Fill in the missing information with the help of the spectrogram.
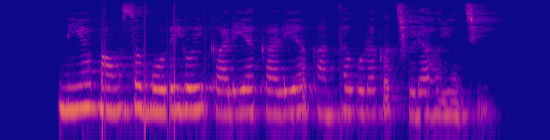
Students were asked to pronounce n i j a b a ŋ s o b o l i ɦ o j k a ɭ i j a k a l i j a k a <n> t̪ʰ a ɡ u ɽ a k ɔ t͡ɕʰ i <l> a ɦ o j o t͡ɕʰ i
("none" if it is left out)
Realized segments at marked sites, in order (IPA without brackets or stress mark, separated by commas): n, ɽ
